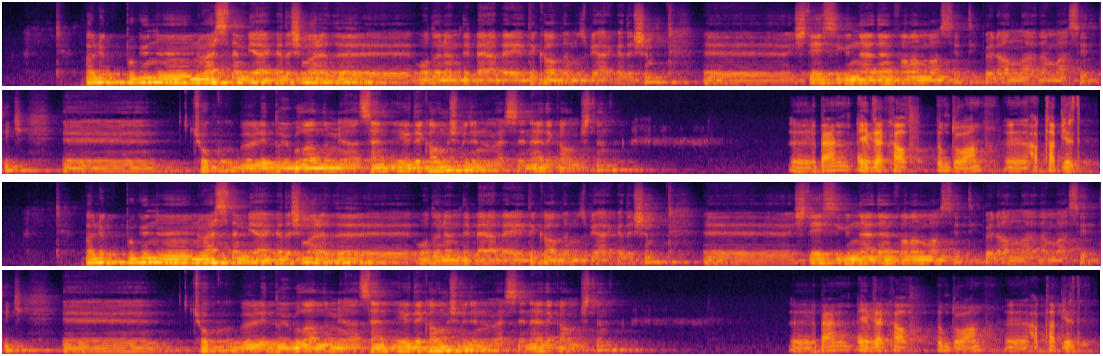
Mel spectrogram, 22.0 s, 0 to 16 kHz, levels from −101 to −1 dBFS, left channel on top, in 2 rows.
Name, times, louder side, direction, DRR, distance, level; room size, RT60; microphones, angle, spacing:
voice 1, 0.5-17.3, equal, 5° left, 2.0 m, -24 dB
voice 2, 18.9-21.8, left 4 dB, 70° left, 1.0 m, -26 dB
29.0 x 13.0 x 8.6 m
head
